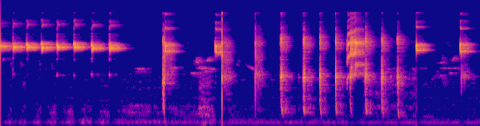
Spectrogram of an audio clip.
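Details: Lovebird chirping used as a lure to get other lovebirds singing: a run of evenly spaced high chirps, then a pause followed by harsher, broader clicks and squeaky notes in an uneven sequence.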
